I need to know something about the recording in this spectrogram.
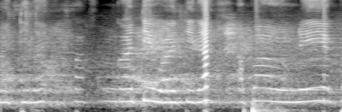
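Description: A young child singing into a handheld microphone in long, held notes, with a short break about a second in. A few soft bumps from the microphone are heard as it is held to the child's mouth.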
